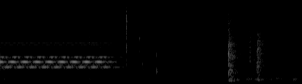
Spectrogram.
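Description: A phone rings with a short electronic tone in a quiet room, then several faint clicks and taps follow as it is silenced.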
